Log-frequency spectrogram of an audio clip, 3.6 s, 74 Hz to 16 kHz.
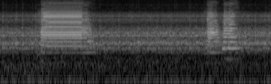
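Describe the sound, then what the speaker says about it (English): A model Class 37 diesel locomotive's sound decoder sounds its horns, starting with one sustained tone and then a short two-note blast after a pause. The sound is fairly loud and heard on its own. "Then we will go through one or two of the horns."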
